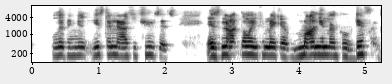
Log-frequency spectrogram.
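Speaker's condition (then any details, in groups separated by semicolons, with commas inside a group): Cerebral palsy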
